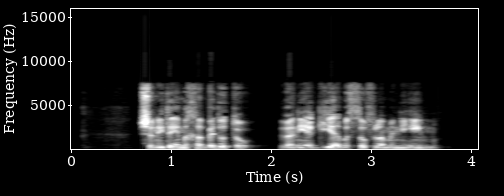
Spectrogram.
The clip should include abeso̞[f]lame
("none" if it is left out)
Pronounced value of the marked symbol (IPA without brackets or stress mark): f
